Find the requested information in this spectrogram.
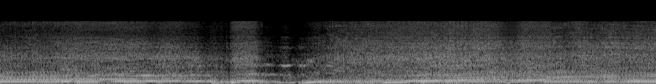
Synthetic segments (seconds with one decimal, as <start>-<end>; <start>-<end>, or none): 0.6-3.2; 3.7-4.3; 4.9-5.5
